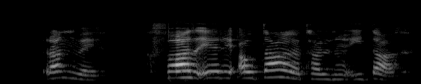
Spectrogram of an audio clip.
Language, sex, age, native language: Icelandic, male, 11, Icelandic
